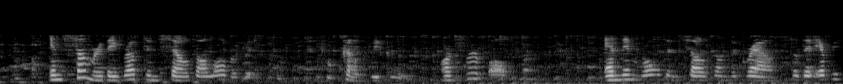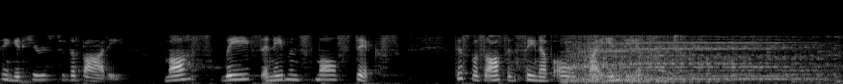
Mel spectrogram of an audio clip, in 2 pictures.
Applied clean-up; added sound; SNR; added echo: classical method WPE with log-MMSE.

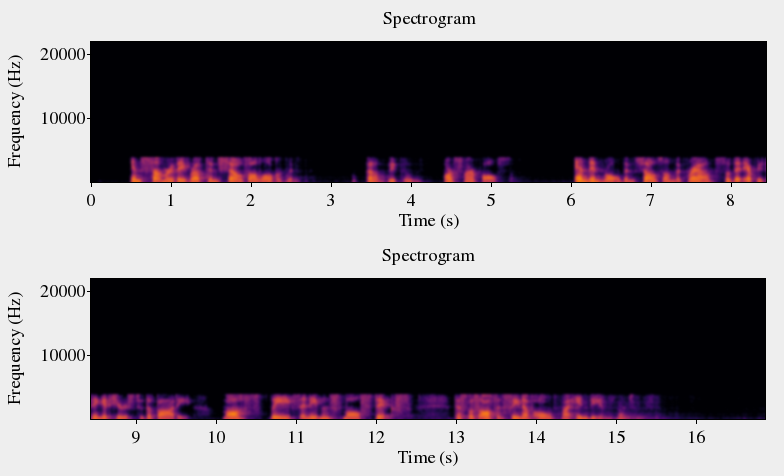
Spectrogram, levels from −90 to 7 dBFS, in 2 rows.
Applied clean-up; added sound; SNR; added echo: neural mask model DeepFilterNet 3.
